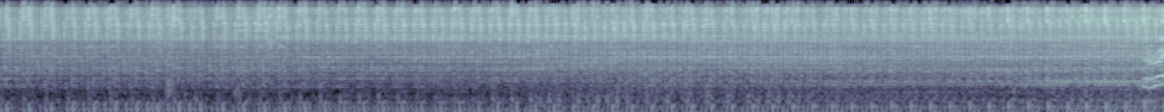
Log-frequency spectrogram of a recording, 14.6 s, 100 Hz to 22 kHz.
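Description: A Kohler Magnum M18 engine on a Cub Cadet 1882 garden tractor idles steadily, a continuous low mechanical rumble with a faint clatter, rising slightly in loudness toward the end, with no talk.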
